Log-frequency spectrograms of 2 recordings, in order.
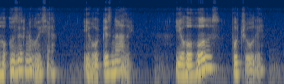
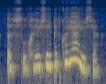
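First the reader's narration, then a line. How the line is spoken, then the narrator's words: Trembling wail. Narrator (Ukrainian): тремтячим голосом заволав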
